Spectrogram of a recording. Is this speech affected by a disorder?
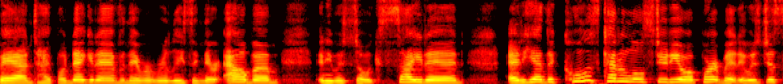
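No.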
